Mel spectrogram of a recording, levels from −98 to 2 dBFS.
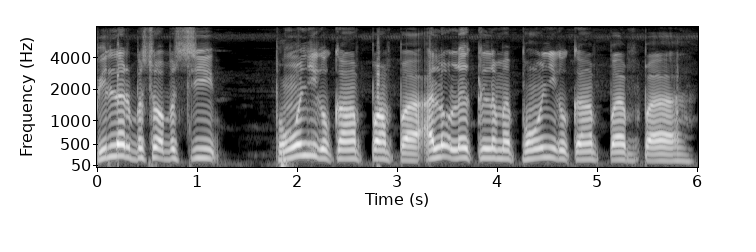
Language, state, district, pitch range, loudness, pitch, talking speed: Nyishi, Arunachal Pradesh, Papum Pare, 165-200 Hz, -15 LUFS, 185 Hz, 130 wpm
